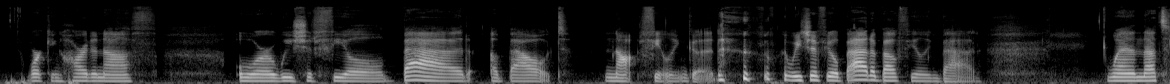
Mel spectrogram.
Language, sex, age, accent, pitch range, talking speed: English, female, 20-39, American, 150-175 Hz, 110 wpm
